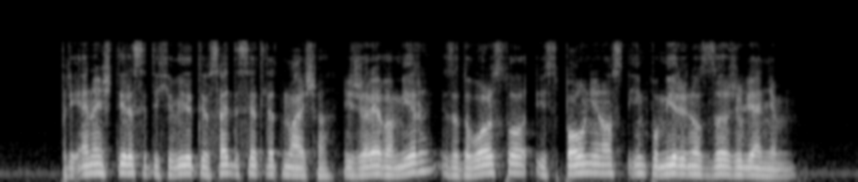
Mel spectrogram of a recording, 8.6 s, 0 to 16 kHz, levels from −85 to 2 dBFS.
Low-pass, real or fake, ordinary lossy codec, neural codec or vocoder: 7.2 kHz; fake; none; codec, 16 kHz, 16 kbps, FreqCodec, smaller model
